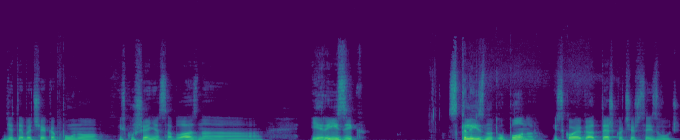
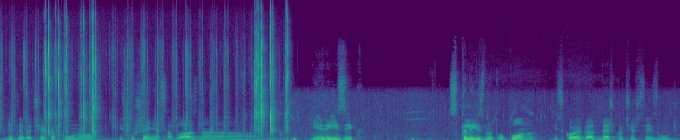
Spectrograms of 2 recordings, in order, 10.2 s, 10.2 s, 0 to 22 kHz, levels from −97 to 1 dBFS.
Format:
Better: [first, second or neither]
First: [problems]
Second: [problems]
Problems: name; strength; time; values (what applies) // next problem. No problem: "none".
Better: first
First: none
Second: animal sounds; very loud; throughout; 2 dB above the speech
